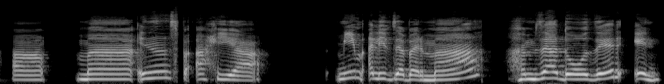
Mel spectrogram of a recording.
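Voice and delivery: slow recitation, nasal hum before فا احیا; slow Quran spelling. Shown as a demonstration. Teacher spells out ما ان فا احیا for students slowly. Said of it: "تو اب یہاں پر".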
